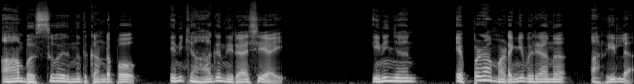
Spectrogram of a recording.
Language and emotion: Malayalam, sad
